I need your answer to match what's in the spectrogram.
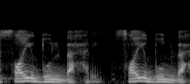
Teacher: بعض الناس يقول صيد البحر، صيد البحر، فيجعل الدال بصوت يشبه صوت الضاد، يعني يأتي بدال مفخمة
